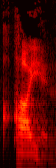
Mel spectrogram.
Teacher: When he says the Ayin, he almost like swallows it. It's like Ayin like that.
